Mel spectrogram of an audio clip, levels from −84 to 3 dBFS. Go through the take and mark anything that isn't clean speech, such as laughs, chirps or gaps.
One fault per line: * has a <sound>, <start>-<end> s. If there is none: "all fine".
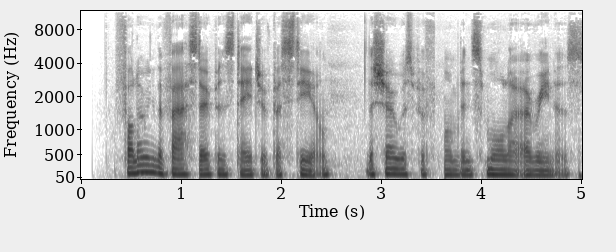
* has a dropout, 3.5-3.6 s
